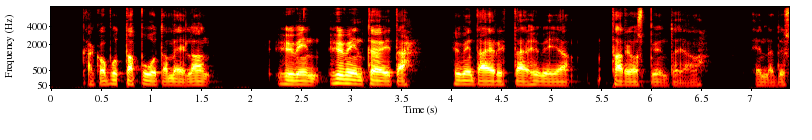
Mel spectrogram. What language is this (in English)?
Finnish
